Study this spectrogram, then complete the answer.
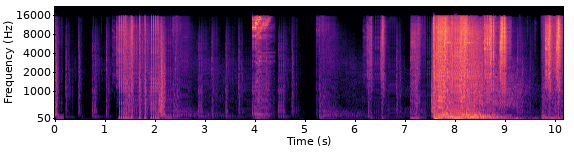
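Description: Footsteps patter quickly over dirt ground.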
